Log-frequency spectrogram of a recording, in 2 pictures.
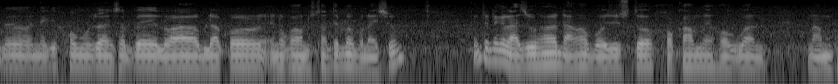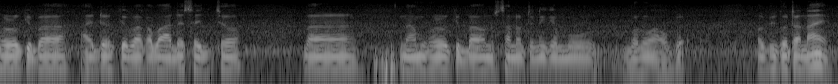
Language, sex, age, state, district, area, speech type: Assamese, male, 45-60, Assam, Morigaon, rural, spontaneous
